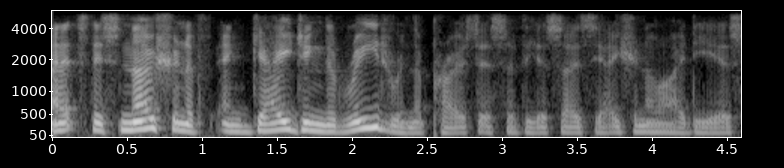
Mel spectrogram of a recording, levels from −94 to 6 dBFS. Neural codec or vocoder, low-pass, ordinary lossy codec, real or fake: none; 5.4 kHz; AAC, 48 kbps; real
